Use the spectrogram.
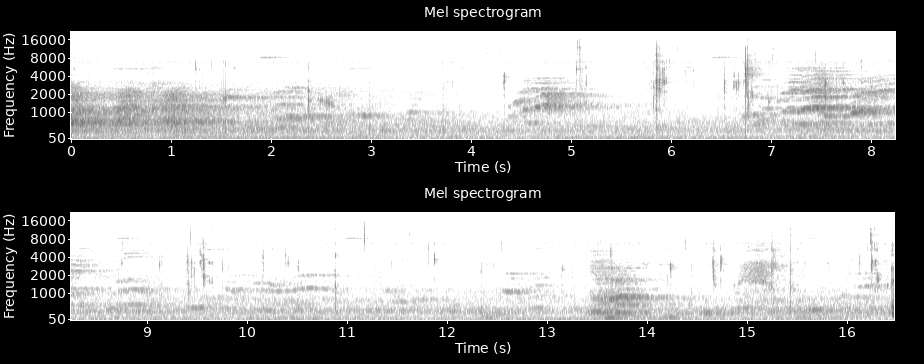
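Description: Soft crunching and chewing of a crunchy white cookie, close and quiet, with small irregular bites and squishy mouth sounds over a faint background hum.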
